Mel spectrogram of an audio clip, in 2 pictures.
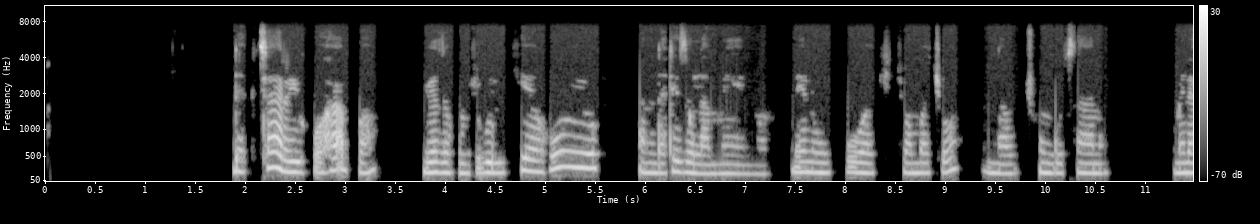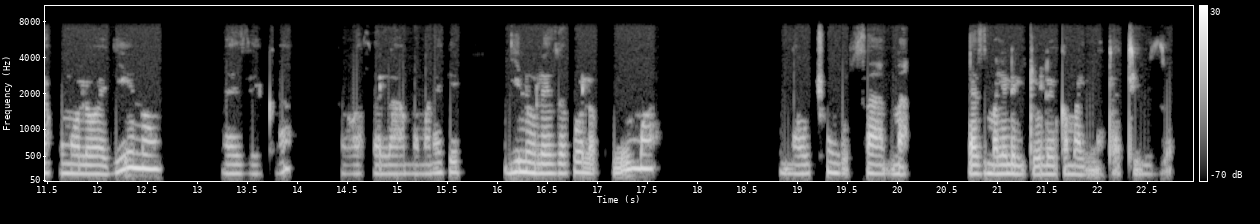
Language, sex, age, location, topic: Swahili, female, 25-35, Nairobi, health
